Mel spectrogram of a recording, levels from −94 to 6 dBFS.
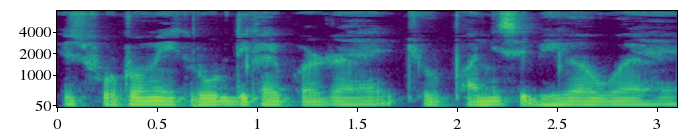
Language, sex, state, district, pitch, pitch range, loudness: Hindi, male, Jharkhand, Ranchi, 95 Hz, 95-100 Hz, -16 LUFS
